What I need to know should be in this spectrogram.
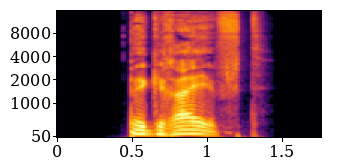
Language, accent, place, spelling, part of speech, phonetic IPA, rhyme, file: German, Germany, Berlin, begreift, verb, [bəˈɡʁaɪ̯ft], -aɪ̯ft, De-begreift.ogg
- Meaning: inflection of begreifen: 1. third-person singular present 2. second-person plural present 3. plural imperative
